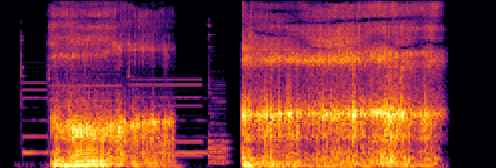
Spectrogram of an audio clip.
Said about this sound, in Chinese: 突然，树后面传来了呼噜声。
